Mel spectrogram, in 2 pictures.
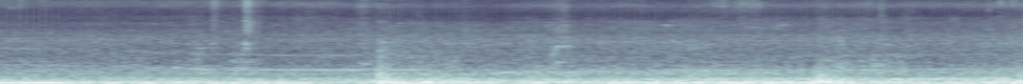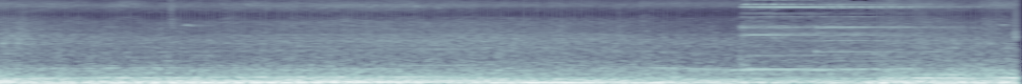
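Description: Inside a city bus under way: steady low engine and road rumble, with a faint whine that rises and falls in pitch and a bump about two seconds in.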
